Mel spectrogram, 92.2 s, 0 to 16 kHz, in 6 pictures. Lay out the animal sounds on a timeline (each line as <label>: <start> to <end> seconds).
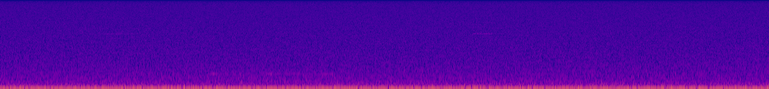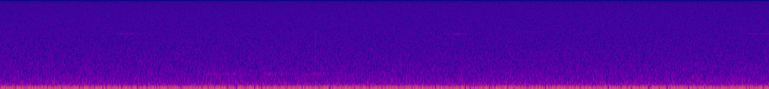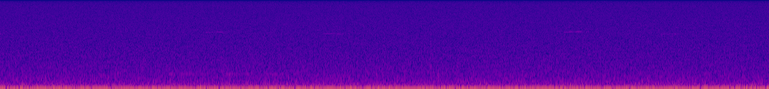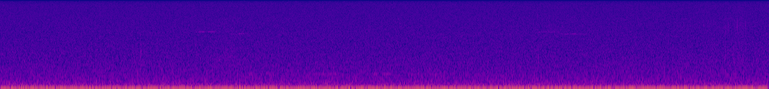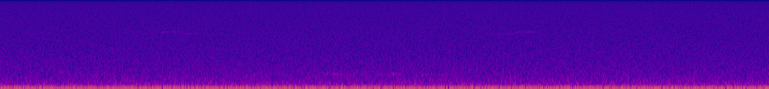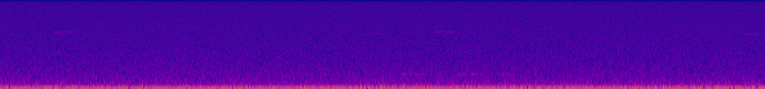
Black-throated Green Warbler (Setophaga virens): 9.3 to 10.0 seconds
Black-throated Green Warbler (Setophaga virens): 17.5 to 18.2 seconds
Black-throated Green Warbler (Setophaga virens): 24.0 to 25.0 seconds
Black-throated Green Warbler (Setophaga virens): 25.5 to 26.3 seconds
Black-throated Green Warbler (Setophaga virens): 34.7 to 35.4 seconds
Black-throated Green Warbler (Setophaga virens): 36.9 to 37.7 seconds
Black-throated Green Warbler (Setophaga virens): 41.8 to 42.5 seconds
Black-throated Green Warbler (Setophaga virens): 49.9 to 51.3 seconds
Black-throated Green Warbler (Setophaga virens): 56.7 to 57.8 seconds
Black-throated Green Warbler (Setophaga virens): 64.6 to 65.7 seconds
Black-throated Green Warbler (Setophaga virens): 71.1 to 72.3 seconds
Black-throated Green Warbler (Setophaga virens): 77.8 to 78.5 seconds
Black-throated Green Warbler (Setophaga virens): 83.9 to 84.7 seconds
Black-throated Green Warbler (Setophaga virens): 85.3 to 86.1 seconds
Black-throated Green Warbler (Setophaga virens): 91.6 to 92.2 seconds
